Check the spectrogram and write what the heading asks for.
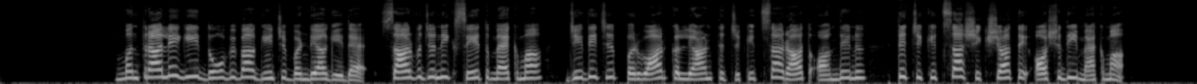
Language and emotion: Dogri, neutral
